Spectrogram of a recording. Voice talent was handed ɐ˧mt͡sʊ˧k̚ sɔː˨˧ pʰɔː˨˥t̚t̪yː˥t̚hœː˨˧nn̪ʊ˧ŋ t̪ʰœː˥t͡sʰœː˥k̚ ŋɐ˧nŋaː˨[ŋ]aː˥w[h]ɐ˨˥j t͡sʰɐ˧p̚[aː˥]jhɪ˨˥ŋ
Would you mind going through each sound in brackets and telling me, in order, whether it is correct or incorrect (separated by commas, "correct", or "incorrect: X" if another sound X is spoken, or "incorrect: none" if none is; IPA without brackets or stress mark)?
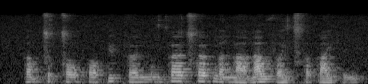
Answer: incorrect: n̪, incorrect: f, incorrect: aː˧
